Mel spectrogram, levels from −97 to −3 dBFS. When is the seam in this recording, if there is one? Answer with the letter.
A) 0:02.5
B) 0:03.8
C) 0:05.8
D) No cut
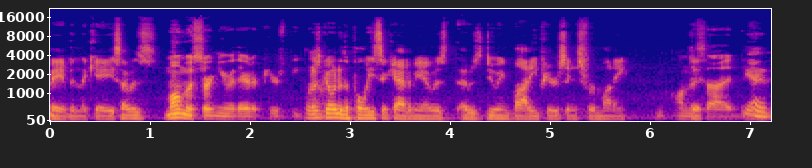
D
